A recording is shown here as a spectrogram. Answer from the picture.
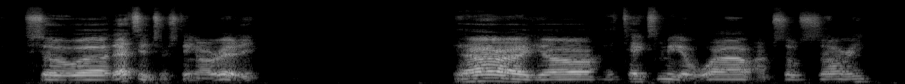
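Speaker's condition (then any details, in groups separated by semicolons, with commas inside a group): No condition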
